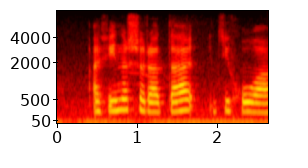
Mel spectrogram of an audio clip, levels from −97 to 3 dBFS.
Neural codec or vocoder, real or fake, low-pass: none; real; 7.2 kHz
